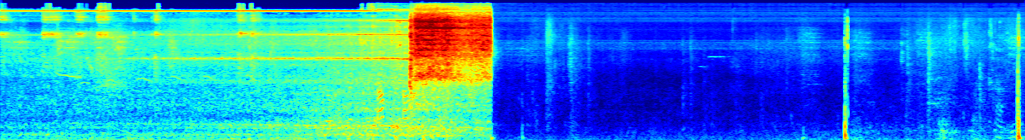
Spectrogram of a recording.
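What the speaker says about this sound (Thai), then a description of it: "รถไฟมาแล้วค่ะ" A loud rumbling Norwegian train on the Porsgrunn–Larvik line roars past with screeching wheels and a hissing burst, then cuts off abruptly to a quiet platform with faint clicks and a sharp knock.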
